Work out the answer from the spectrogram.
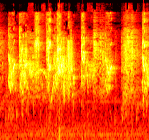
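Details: Budgerigar morning song, a kept bird chattering in harsh, buzzy squawks and rapid warbled notes, phrases broken by short pauses.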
